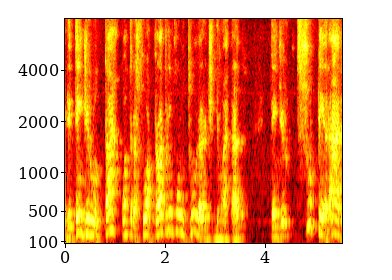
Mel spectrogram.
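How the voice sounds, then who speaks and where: A man's speech carries lively intonation and proceeds at a moderate pace. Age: 70s. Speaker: philosophy professor. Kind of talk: interview. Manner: halting, many fillers.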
